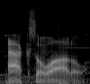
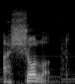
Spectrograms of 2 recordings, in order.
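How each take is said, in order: First: It is said with the common English pronunciation. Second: It is said with the original Aztec pronunciation. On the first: The speaker calls it wrong. "the pronunciation that most of us know as axolotl" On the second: The speaker calls it right. "the correct way to pronounce it is axolotl"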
